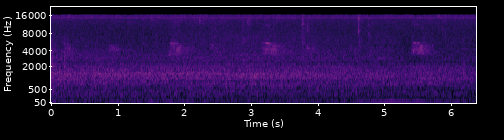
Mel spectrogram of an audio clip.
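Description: Steady outdoor background rumble with faint, high bird chirps every second or so.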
